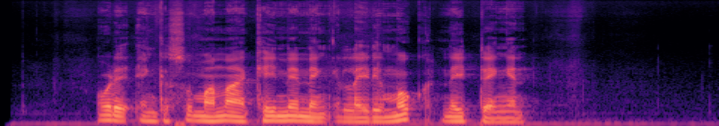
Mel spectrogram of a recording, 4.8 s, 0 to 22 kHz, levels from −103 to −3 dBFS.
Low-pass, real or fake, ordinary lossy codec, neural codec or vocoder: none; real; none; none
